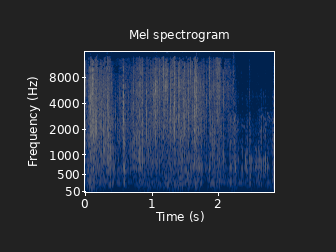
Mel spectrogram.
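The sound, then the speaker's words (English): Continuous rustling and crinkling of the pages of a copy of that day's Courier newspaper, crisp bursts of handled paper running the whole time with no voices, fairly soft overall. “Let me see that paper.”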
